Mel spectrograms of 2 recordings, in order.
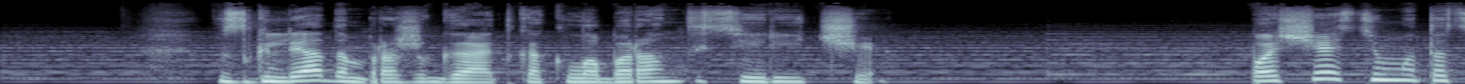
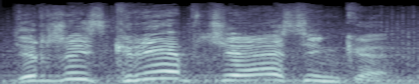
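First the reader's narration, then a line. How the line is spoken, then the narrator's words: Shout over engine noise. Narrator (Russian): крикнул сквозь рокот мотора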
